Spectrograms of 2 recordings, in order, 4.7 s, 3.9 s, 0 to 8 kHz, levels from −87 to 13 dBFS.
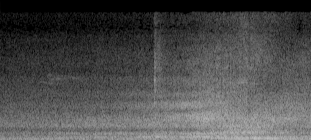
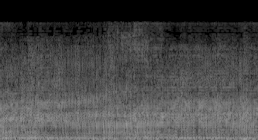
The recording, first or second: first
